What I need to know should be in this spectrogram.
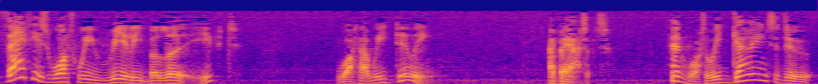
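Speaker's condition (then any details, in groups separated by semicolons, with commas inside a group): No condition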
